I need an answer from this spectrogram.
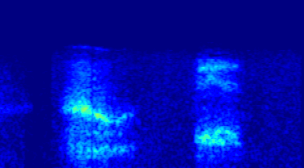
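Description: Heavy, wheezing breaths of someone catching their breath after intense exertion: two loud, rough breath bursts separated by a short pause, with no talking.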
